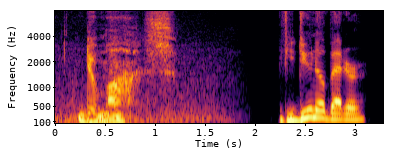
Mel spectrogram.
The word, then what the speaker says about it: Dumas: idiots like this guy Mr dumbass I can bring a lot to dumbass and dumbass I'm a go-getter dumbass material all the way so am I your man Mr dumbass the name is Dumas if you do know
